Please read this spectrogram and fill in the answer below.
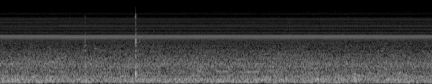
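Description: A steady high-pitched whine runs without a break over a low background murmur of outdoor ambience, with one short sharp click about a second and a half in.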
